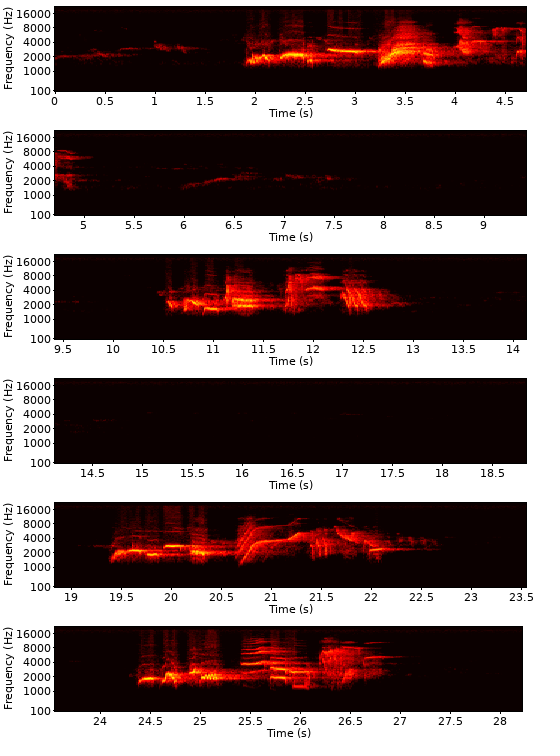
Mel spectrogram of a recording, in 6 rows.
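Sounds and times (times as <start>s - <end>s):
Eurasian blackbird singing: 0.1s - 7.5s, 10.4s - 13.0s, 19.2s - 23.3s, 24.4s - 27.0s.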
